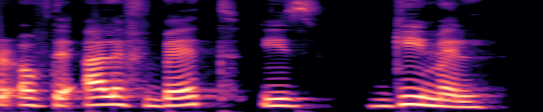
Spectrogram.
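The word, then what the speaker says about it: ג: the aleph bet is gimel the sound of gimel is G let's first see how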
